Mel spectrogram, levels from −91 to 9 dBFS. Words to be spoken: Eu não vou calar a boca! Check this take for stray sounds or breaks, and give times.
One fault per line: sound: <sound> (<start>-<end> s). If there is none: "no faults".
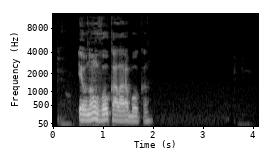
no faults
